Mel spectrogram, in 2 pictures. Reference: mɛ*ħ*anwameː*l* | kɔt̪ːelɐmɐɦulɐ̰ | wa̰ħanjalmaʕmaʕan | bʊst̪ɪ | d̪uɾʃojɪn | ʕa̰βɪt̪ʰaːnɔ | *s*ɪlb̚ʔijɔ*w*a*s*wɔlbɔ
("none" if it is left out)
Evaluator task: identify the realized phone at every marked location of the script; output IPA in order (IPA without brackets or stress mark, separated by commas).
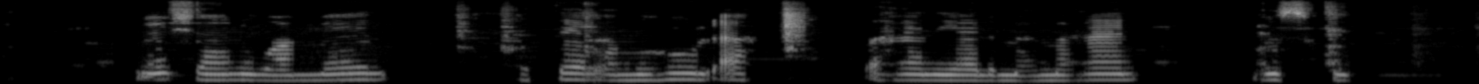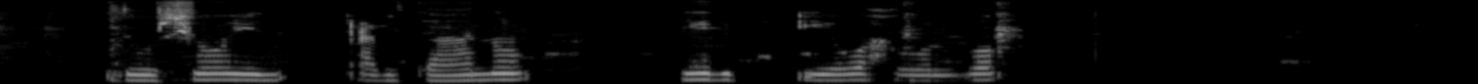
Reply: ʃ, l, h, w, ħ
